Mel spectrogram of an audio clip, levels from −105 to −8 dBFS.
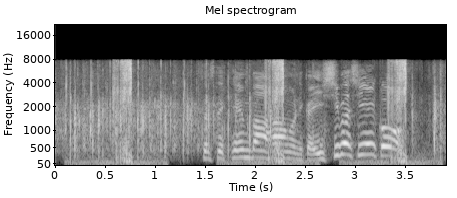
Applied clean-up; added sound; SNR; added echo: none; Domestic sounds, home sounds; -1 dB; none.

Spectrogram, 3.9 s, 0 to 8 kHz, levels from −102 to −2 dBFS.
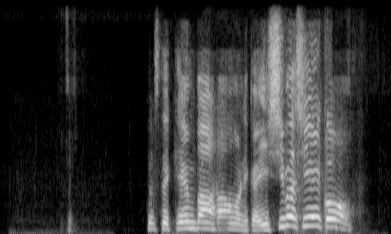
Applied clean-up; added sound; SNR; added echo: neural mask model DeepFilterNet 3.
